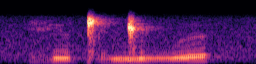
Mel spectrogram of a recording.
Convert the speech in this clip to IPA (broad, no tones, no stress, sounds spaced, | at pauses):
ɦ ẽ ə̯ ɡ͡ǁ ɛ ŋ͡ǁ u ə̯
